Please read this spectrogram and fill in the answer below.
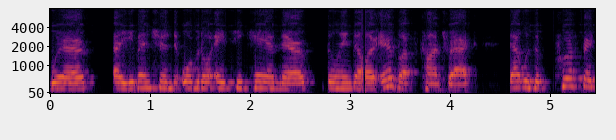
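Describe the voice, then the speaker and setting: A woman's very fast delivery, dark and mellow in tone, with ordinary pitch variation. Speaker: industry conference speaker. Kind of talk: conference presentation; Q&A answer. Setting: conference session.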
